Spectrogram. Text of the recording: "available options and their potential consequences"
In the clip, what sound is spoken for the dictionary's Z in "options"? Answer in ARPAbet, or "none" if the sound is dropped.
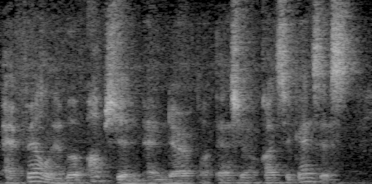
none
